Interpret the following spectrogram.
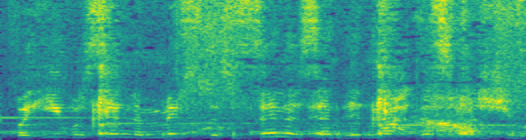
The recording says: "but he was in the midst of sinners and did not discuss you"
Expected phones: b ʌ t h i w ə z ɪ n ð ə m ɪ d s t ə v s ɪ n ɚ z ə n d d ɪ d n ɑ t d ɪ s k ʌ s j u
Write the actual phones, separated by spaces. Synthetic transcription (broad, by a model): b ʌ t h i w ə z ɪ n ð ə m ɪ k s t ə v s ɪ n ɚ z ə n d d ɪ d n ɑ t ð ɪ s ʌ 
